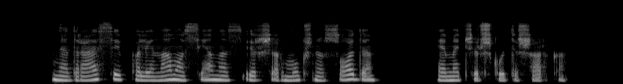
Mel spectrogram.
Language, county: Lithuanian, Klaipėda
